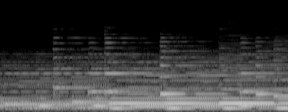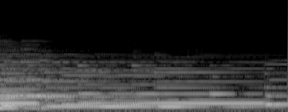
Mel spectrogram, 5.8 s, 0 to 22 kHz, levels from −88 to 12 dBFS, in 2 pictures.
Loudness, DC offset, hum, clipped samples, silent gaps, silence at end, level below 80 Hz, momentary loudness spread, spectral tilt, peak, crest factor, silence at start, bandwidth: -21 LUFS; under 0.1%; none; under 0.1%; none; 0 s; -58 dBFS; 11 LU; -11.5 dB/octave; -6 dBFS; 14 dB; 0 s; 4.8 kHz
